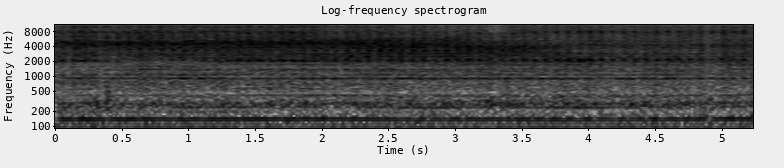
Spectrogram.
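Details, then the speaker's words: Reliant Supervan idling after carburettor cleaning. A steady, fairly smooth idle with a faint light tick over it; the owner thinks the valve clearances may need doing, nothing major. Oil on the block is burning off the exhaust manifold. "Seems to be running fairly smoothly, dare I say it. Not too bad, it's got a little bit of a tick to it. Might have to do the valve clearances on it, that's nothing major."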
